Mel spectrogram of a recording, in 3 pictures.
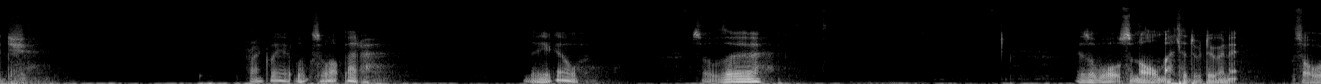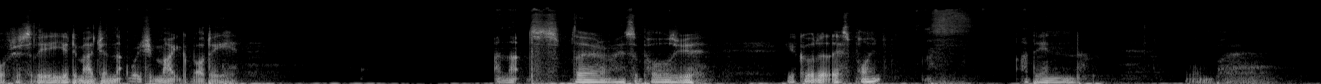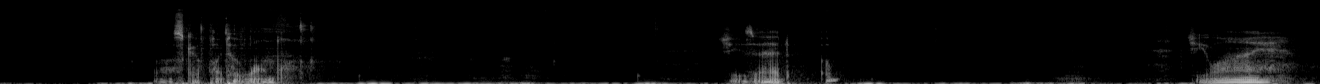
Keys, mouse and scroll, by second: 0.1 scroll down 1, 0.3 ctrl+x, 2.5 scroll down 1, 2.6 Tab, 3.9-4.7 scroll down 3, 5.1-10.2 middle drag, 10.2-11.4 scroll down 11, 11.4-12.7 middle drag, 12.7-13.4 scroll up 5, 13.4 click, 14.5-15.8 scroll down 8, 15.8-16.9 scroll up 3, 16.9-17.8 scroll up 5, 17.8 click, 19.5 KP_7, 20.4-22.1 shift+middle drag, 22.1 shift+a, 24.8 s, 30.7 KP_1, 32.3-33.6 shift+middle drag, 33.6 g, 35.9 KP_7, 38.1 g.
